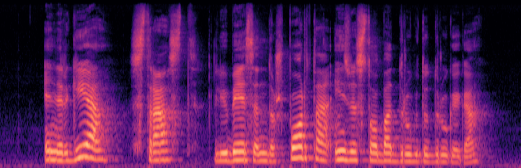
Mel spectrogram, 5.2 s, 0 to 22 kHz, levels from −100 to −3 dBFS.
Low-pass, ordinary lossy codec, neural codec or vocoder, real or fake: 19.8 kHz; none; vocoder, 44.1 kHz, 128 mel bands every 256 samples, BigVGAN v2; fake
